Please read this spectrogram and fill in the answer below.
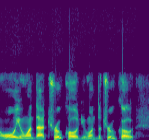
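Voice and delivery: high, quick, put-on Fargo Minnesota accent. Talking about Bill Gates and his Fargo impression, throw in lines as a Fargo impression. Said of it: "with his Fargo impression".

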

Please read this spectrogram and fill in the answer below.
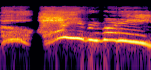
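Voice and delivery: out of breath, puffing, very high voice. Retelling walking on stage after a workout, imitating being out of breath. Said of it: "but I'm actually out of breath".

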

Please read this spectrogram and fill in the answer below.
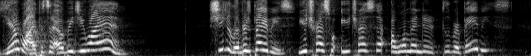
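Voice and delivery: imitated yell. Retelling a speech at church that scolded the crowd: imitating someone yelling. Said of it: "yelling at us pretty much".

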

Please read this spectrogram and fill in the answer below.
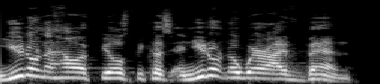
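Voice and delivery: mild, restrained, toned-down yell. Retelling what the screaming man said about her: imitating someone yelling. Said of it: "he's yelling at her and saying".

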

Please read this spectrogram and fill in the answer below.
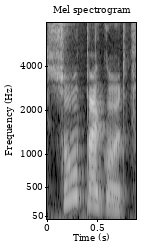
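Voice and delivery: deliberate German accent. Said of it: "give us an opportunity to do the German accent".

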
